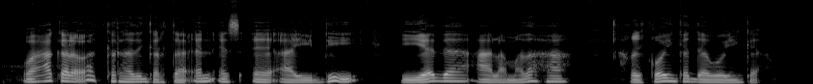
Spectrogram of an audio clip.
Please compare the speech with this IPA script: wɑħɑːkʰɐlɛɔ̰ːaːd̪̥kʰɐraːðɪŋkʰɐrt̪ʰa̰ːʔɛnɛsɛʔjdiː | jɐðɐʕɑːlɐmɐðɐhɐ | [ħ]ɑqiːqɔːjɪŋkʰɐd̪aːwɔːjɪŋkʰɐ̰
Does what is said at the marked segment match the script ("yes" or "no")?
yes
